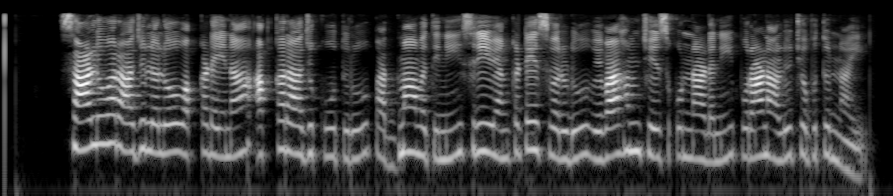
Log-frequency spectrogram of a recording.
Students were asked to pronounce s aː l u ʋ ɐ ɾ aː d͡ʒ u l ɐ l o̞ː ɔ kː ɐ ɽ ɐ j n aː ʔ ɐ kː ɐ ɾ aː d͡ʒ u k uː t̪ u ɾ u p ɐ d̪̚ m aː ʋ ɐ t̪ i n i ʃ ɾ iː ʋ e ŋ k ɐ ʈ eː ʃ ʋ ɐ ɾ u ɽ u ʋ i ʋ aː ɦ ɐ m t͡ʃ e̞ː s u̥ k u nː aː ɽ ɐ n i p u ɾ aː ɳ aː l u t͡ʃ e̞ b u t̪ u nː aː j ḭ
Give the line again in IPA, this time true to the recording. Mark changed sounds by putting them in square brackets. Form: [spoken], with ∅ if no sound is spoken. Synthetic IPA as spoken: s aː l u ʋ ɐ ɾ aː d͡ʒ u l ɐ l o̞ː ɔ kː ɐ ɽ ɐ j n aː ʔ ɐ kː ɐ ɾ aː d͡ʒ u k uː t̪ u ɾ u p ɐ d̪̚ m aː ʋ ɐ t̪ i n i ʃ ɾ iː ʋ e ŋ k ɐ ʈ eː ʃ ʋ ɐ ɾ u ɽ u ʋ i ʋ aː ɦ ɐ m t͡ʃ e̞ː s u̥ k u nː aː ɽ ɐ n i p u ɾ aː ɳ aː l u t͡ʃ e̞ b u t̪ u nː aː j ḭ

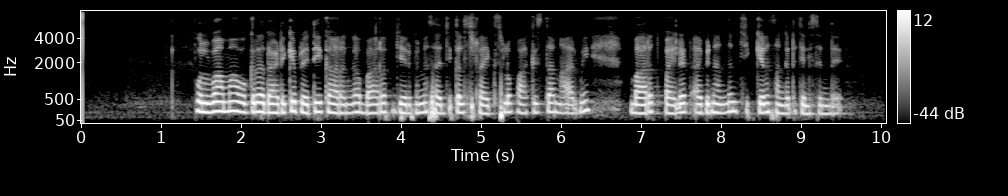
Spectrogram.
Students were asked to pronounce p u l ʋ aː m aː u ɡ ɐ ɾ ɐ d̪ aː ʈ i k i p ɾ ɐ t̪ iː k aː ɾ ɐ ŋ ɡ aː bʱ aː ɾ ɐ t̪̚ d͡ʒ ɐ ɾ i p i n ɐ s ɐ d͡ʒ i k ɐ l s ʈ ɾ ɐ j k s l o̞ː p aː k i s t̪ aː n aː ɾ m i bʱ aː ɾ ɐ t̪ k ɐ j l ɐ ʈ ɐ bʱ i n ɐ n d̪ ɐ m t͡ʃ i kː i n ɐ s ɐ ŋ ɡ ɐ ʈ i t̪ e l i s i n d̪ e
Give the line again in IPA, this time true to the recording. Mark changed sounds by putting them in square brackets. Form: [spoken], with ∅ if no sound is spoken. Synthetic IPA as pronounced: p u l ʋ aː m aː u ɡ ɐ ɾ ɐ d̪ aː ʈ i k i p ɾ ɐ t̪ iː k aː ɾ ɐ ŋ ɡ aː bʱ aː ɾ ɐ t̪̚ d͡ʒ ɐ ɾ i p i n ɐ s ɐ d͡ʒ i k ɐ l s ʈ ɾ ɐ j k s l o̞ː p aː k i s t̪ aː n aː ɾ m i bʱ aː ɾ ɐ t̪ [p] ɐ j l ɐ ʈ ɐ bʱ i n ɐ n d̪ ɐ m t͡ʃ i kː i n ɐ s ɐ ŋ ɡ ɐ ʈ i t̪ e l i s i n d̪ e

